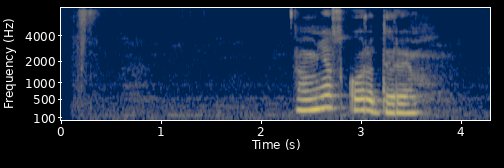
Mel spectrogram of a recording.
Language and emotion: Russian, sad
